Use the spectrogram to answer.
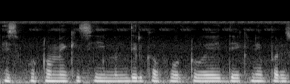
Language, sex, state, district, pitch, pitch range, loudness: Hindi, male, Rajasthan, Bikaner, 155 Hz, 150-160 Hz, -15 LUFS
